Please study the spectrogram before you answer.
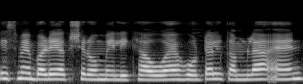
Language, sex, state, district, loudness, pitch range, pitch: Hindi, female, Uttar Pradesh, Jalaun, -13 LUFS, 220-245 Hz, 230 Hz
